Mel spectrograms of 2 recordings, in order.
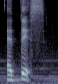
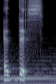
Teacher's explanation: the T from at merges into the sound from this. At this. So we don't fully pronounce the T sound. At this. And the whole phrase sounds like, take a look at this guy.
